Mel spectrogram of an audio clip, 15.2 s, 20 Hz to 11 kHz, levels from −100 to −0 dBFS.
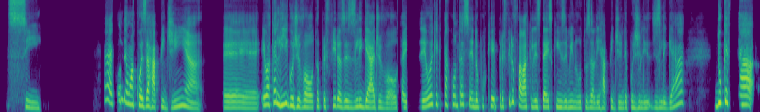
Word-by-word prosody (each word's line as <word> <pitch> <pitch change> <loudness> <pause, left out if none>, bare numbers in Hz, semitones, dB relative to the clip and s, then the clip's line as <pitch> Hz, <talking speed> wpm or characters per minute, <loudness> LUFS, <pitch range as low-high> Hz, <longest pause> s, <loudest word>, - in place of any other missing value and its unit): Sim. 165 -6 -3 1.3
É, 395 -6 +2
quando 390 +7 -6
é - - +2
uma 260 -3 +5
coisa 225 -4 +4
rapidinha, 180 - +1 0.4
eh, 165 -2 -1
eu 245 +2 +4
até 260 +6 +3
ligo 255 -3 +5
de 210 +1 +2
volta. 185 0 0
Eu - - -8
prefiro, 200 +3 -1
às 190 - 0
vezes, 175 -3 -1
ligar 190 -3 +2
de 175 +1 -5
volta 160 +3 -5
entendeu? 190 +4 -2
"Oi, 265 - +4
o - - -3
que 275 0 -4
que - - -23
tá 260 - -3
acontecendo?" 255 -5 -2
Porque 210 +2 -1
prefiro 210 - -4
falar 210 - +4
aqueles 190 -1 -3
10, 185 -1 +1
15 185 -2 -2
minutos, 175 0 -4
ali, 165 -1 -2
rapidinho 165 -1 -5
depois 170 0 -4
desli 165 +1 -4
desligar, 170 - -4 0.6
do 315 - +7
que 340 +3 +4
ficar 260 -4 +5
190 Hz, 165 wpm, -23 LUFS, 170-235 Hz, 1.3 s, do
